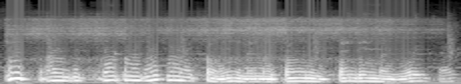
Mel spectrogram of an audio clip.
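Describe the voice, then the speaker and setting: A man's voice: fairly high pitch, moderate pace, warm tone, husky, soft background music. A man's voice heard as playback from a homemade record disc, muffled and hissy, as he tests a toy recorder. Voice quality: hissy, muffled, dull sound. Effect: his voice played back from a homemade record disc, lo-fi with hiss. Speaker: vlogger testing a toy recorder.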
